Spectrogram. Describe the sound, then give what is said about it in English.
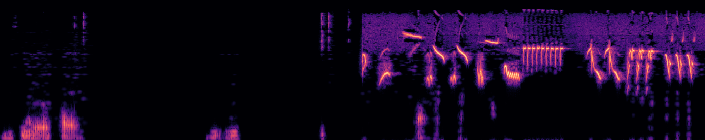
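Lark sparrow song at normal speed: a fast series of high, varied chirps, buzzy notes and a rapid trill, preceded by a few faint low thumps. “a lark sparrow. Let me play it at normal speed here. Let me just play it that way.”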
